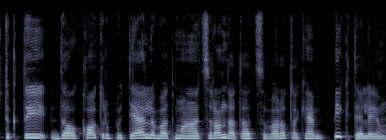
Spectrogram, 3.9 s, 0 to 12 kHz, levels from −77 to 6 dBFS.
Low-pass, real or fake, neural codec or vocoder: 10.8 kHz; real; none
